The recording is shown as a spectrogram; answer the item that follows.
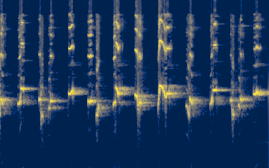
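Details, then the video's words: Lure recording of a sooty-headed bulbul singing actively: loud whistled notes with upward flicks and a few higher, strained notes, grouped in pairs and triplets with short pauses. "trucuk cocot tonggo || trucuk gacor || trucuk pikatan"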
